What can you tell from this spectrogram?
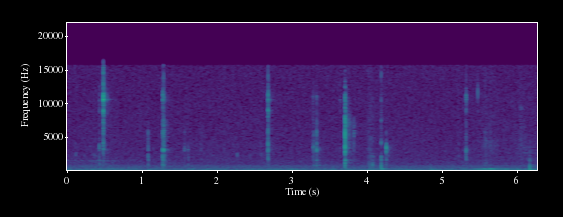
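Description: Faint, scattered clicks of a folding knife and small tools being handled during reassembly, about eight or nine taps spread irregularly over a few seconds.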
